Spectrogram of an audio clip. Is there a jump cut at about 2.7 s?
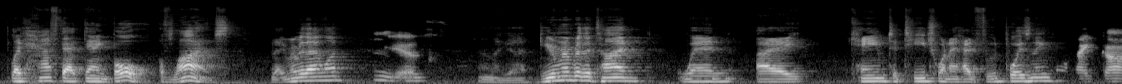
yes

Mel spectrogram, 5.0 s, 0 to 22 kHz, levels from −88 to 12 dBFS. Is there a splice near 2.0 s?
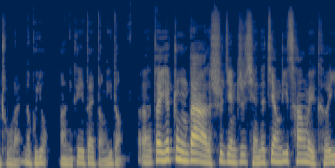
yes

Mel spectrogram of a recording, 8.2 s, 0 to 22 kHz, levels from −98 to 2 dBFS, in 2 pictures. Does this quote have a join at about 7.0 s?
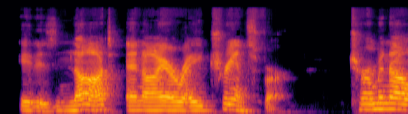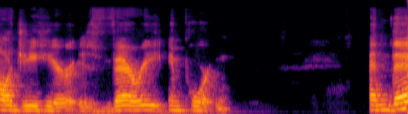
no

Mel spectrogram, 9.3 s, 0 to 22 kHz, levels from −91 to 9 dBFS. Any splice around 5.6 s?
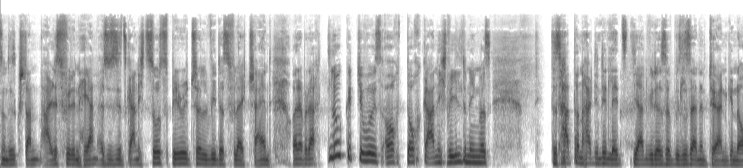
yes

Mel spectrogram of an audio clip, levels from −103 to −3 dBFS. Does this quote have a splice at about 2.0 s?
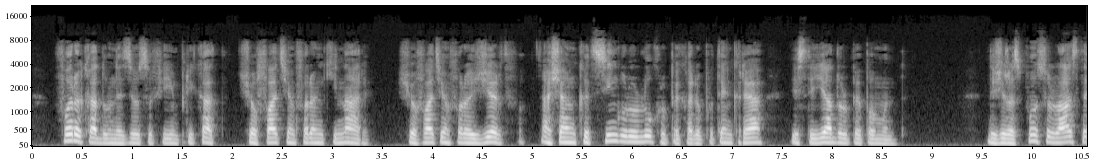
yes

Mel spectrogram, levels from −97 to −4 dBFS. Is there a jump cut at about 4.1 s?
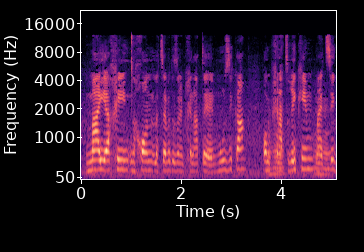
no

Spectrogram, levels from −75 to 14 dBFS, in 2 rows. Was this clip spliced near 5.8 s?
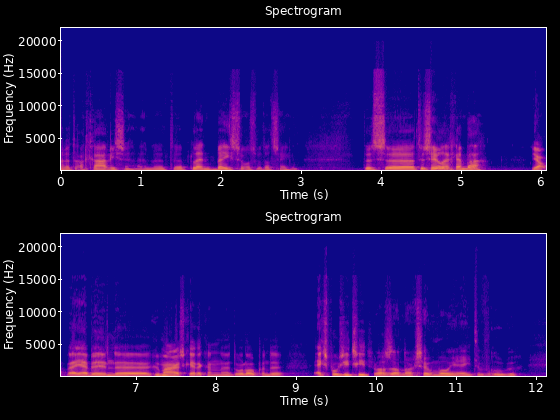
no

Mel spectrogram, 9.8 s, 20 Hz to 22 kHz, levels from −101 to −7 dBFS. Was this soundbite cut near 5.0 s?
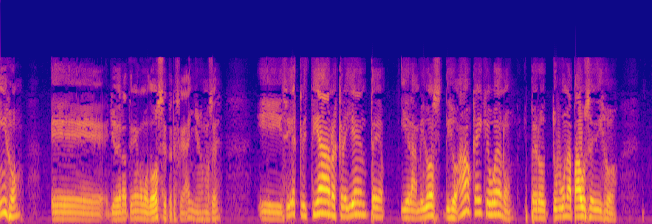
no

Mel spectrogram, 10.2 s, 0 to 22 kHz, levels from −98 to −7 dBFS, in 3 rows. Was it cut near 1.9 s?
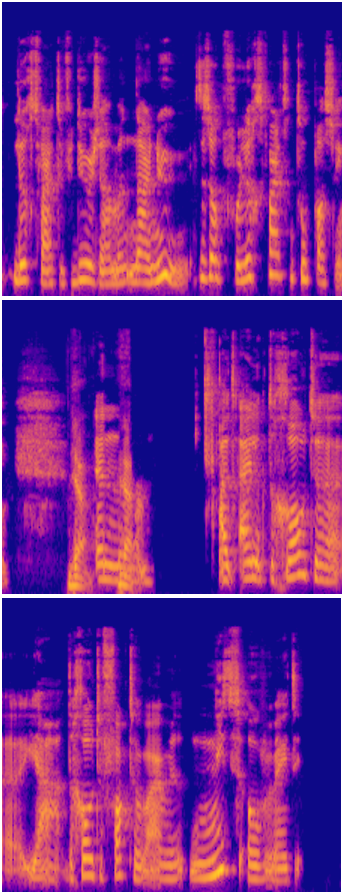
yes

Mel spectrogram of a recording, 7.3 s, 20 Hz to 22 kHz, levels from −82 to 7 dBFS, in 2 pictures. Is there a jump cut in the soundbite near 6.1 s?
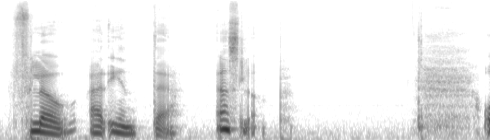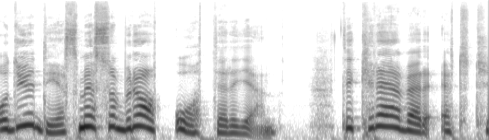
no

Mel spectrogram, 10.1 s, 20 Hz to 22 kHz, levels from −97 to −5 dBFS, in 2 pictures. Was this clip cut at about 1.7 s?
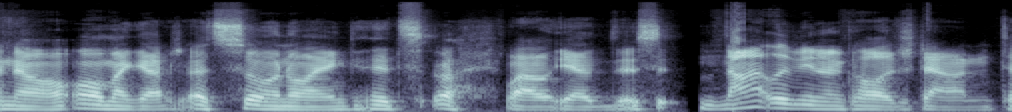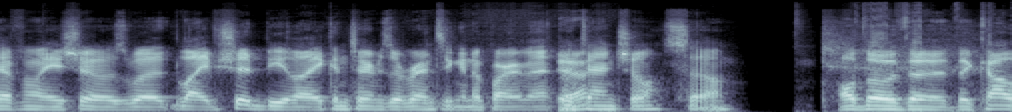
no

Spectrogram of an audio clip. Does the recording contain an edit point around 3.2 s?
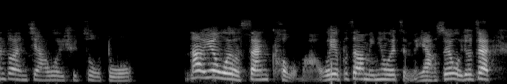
no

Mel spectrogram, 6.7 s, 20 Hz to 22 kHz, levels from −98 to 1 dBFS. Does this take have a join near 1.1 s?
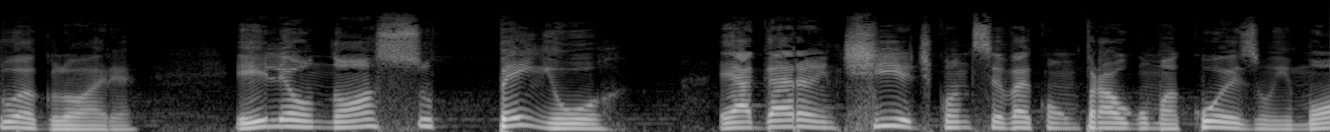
no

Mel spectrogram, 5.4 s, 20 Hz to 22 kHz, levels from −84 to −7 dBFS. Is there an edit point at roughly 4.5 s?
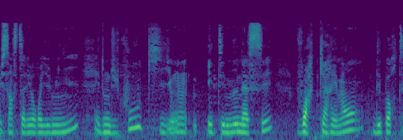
no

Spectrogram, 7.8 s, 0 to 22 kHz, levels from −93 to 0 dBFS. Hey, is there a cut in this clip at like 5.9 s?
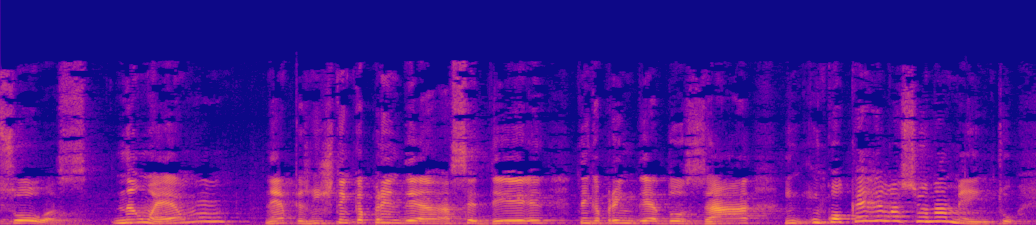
no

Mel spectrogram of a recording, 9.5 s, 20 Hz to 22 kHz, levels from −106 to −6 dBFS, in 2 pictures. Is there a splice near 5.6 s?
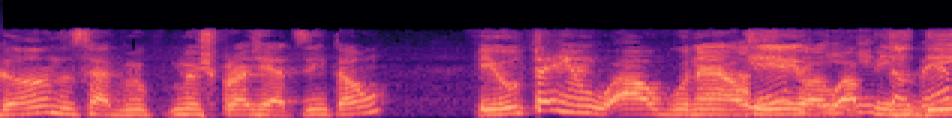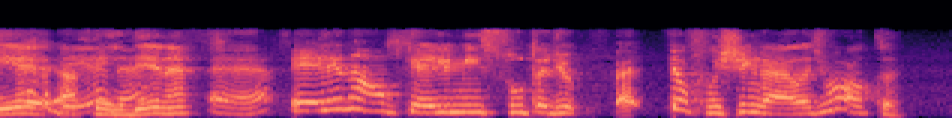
no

